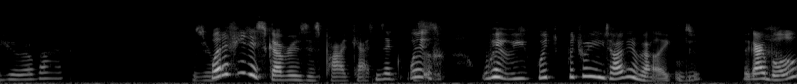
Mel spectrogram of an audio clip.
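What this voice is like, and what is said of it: Tired, sleepy, not chipper voice. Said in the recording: “I'm very tired. You can probably hear it in my voice. ... I probably don't sound as chipper right now. That's just because I'm super sleepy.”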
